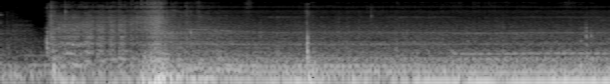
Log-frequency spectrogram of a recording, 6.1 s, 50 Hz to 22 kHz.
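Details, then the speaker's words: BMW V8 after a tune-up with new plugs on all eight cylinders, oil change and air filter: crank, catch, brief rev flare, then a low, very steady rumble with barely any vibration, normal idle. "Super clean idle. Barely any vibrations at all."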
